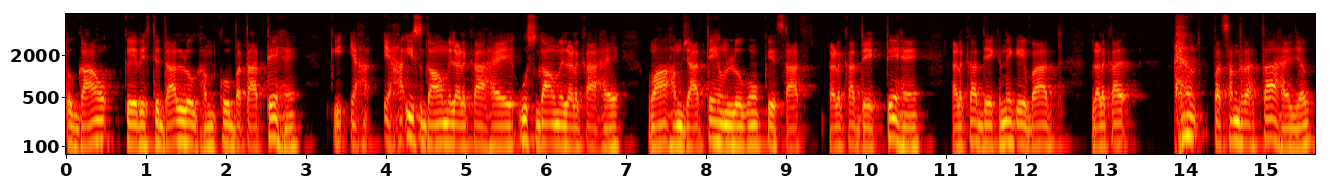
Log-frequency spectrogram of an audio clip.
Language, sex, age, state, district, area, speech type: Hindi, male, 45-60, Uttar Pradesh, Jaunpur, rural, spontaneous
